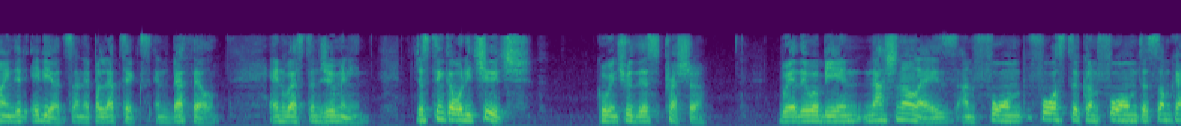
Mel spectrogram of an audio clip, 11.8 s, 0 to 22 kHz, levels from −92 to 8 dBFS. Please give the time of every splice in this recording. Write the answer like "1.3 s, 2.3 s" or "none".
4.0 s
